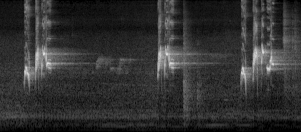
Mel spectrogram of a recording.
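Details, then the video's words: Red-whiskered bulbul kept in a cage in Thailand repeats a cheerful phrase of several rapid, looping whistles three times, roughly every two seconds, over faint low background noise. "เสียงนกกรงหัวจุก สำหรับต่อ หรือ เปิดให้นกคึก เสียงเพราะๆ"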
